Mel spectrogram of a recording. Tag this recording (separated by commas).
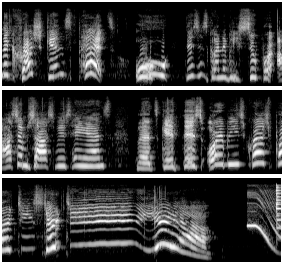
Speech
